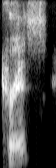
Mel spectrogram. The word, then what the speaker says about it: Krizz: if you just put k-r-i-z-z which is pronounced chris if you put that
